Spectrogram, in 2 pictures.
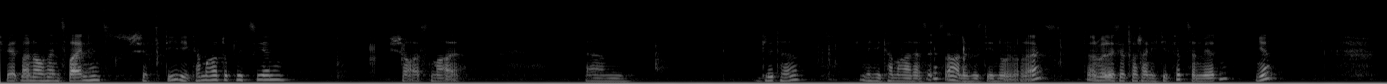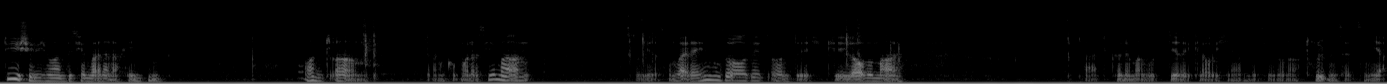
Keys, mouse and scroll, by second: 0.1 alt+a, 5.7 KP_7, 6.9 shift+middle click, 10.4-11.3 scroll up 5, 11.3 click, 14.4 click, 14.9-15.7 scroll down 1, 15.7 scroll down 2, 18.1 shift+d, 22.4 click, 24.4 KP_0, 26.8 click, 27.2 alt+a.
